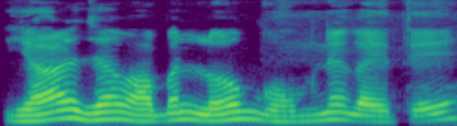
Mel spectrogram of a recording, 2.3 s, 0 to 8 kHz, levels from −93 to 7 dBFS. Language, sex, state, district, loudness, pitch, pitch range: Hindi, male, Uttar Pradesh, Jyotiba Phule Nagar, -15 LUFS, 150 Hz, 135-175 Hz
